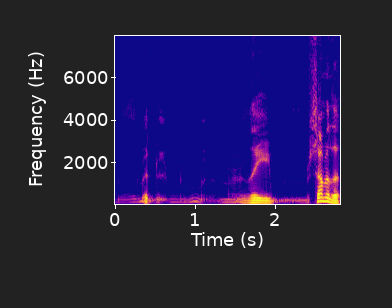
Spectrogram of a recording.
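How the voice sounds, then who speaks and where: The recording is very clean, the background silent. The voice belongs to a man with an Australian accent. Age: 90s. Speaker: war veteran. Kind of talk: interview answer.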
